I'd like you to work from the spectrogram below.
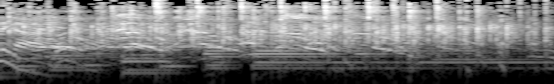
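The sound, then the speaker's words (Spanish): A studio audience cheers and applauds in a steady, loud wash of clapping that holds throughout with little change in level. “Que fervoroso el público.”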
